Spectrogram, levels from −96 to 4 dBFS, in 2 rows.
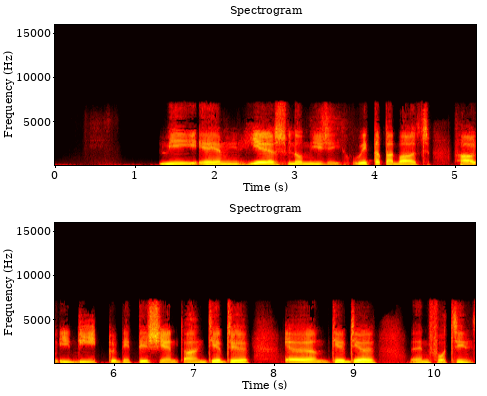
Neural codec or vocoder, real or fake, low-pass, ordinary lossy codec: codec, 16 kHz, 0.5 kbps, X-Codec, HuBERT features, trained on general audio; fake; 7.2 kHz; MP3, 48 kbps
